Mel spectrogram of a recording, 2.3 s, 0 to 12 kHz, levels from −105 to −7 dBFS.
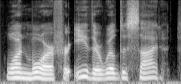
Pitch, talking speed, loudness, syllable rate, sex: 170 Hz, 185 wpm, -16 LUFS, 5.5 syllables/s, female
